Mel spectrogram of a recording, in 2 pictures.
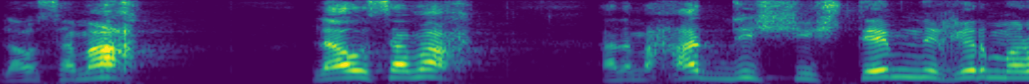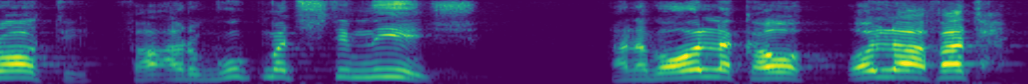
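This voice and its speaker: An actor with an Egyptian accent playing an insistent customer who keeps demanding an explanation in a comedy sketch. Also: male voice, extremely high pitch, expressive, quick pace. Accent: Egyptian Arabic. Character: exasperated male customer demanding answers.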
